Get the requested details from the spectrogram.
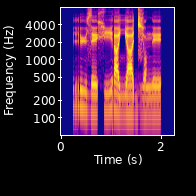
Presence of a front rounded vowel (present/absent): present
